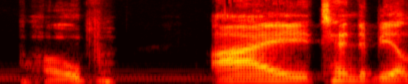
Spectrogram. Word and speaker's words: POAP: Is there, in fact, an approved, correct, received pronunciation of POAP? So we try not to be too dogmatic about the thing. I think Poh-wop at some level belongs to everyone. Poh-wop and Poh-app are both fine.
